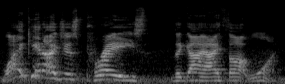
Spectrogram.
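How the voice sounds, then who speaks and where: A man's voice: high voice, big pitch swings, measured pace, sharp tone, a little hiss or hum. A man hosting a livestream with casual, slangy, opinionated banter, often repeating his phrases. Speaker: livestream host.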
